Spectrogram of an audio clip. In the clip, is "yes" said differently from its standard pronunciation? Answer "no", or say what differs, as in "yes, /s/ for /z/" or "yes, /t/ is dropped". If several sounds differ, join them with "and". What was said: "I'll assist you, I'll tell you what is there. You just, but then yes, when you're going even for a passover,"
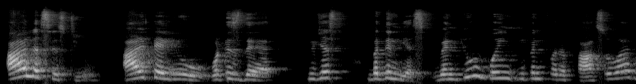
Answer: no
